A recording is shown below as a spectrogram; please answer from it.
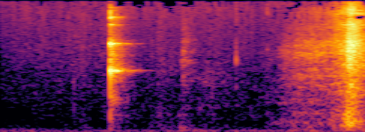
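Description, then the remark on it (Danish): Two crystal glasses holding rum and whisky clink together once in a toast, with a bright ringing tone that fades quickly, followed by a soft rushing, breathy noise near the end. “Skal vi skåle? Skål.”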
